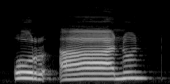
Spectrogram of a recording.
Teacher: क्योंकि आगे हरूफे हल्की आ गया है, हमज़ा हरूफे हल्की है, इसलिए यहाँ अब हम गुन्ना नहीं करेंगे।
